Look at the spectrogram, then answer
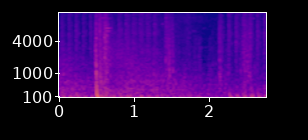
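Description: Devastator enemies fire guns in Helldivers 2, with one sharp, loud shot up front followed by a ragged string of fainter distant bursts and rattling gunfire.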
